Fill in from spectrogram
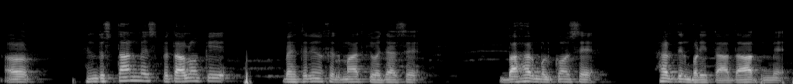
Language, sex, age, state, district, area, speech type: Urdu, male, 18-30, Bihar, Purnia, rural, spontaneous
